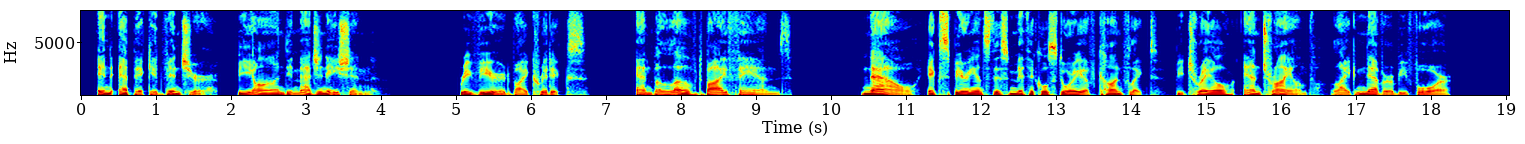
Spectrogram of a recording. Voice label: Movie Trailer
